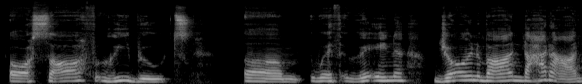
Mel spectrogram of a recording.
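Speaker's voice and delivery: slow, put-on reading voice; mock article reading. Vlogger mock-reading the news, slow put-on voice. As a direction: read it like a stiff press release, slowly.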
